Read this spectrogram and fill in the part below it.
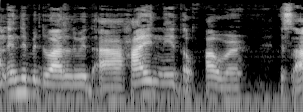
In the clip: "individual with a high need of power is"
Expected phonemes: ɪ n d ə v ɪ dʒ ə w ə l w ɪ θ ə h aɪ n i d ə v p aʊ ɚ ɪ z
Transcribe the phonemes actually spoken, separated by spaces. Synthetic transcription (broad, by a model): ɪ n d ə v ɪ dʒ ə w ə l w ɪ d ə h aɪ n i d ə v p aʊ ɚ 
